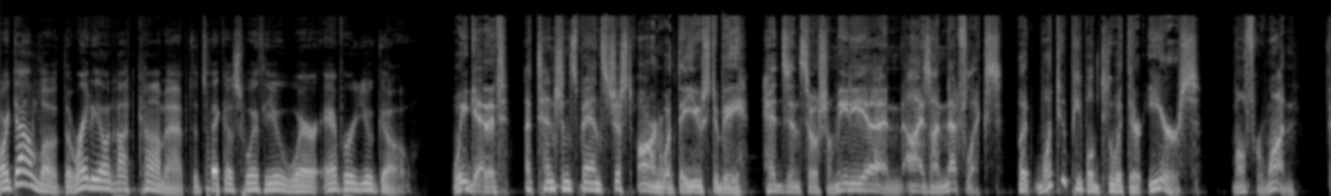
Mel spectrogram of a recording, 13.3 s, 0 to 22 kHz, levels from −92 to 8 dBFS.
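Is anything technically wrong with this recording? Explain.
Yes, there is packet loss in this speech clip.

Short concealed packet loss occurs at 1.13, 2.07, 3.41 (after "us with you"), 4.81 and 6.61 s (after "spans just aren't"). About 40 ms or 20 ms of audio never arrived, and the receiver extended the preceding sound to cover it. Each gap comes through as a brief smear or wobble.

A burst of packet loss runs from 11.03 to 11.11 s, between "what do people" and "with their ears". About 60 ms went missing in a row, and the receiver held the last sound while fading it. The result is a short buzz or hiss, after which the speech jumps ahead.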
